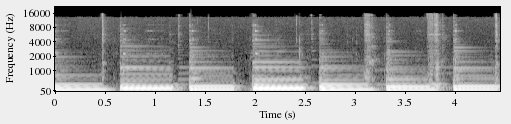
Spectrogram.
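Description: Low plucked guitar notes step along one after another in a steady walking bass rhythm, each note clear and ringing, played alone.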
